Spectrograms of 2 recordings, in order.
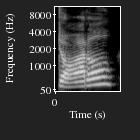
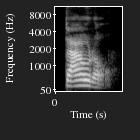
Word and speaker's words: dowel: I think I was saying as doawle, you know, like when you're walking slowly and your parents say don't dole. I thought it was doawle. And then someone said no, it rhymes with cow. It's dowel.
